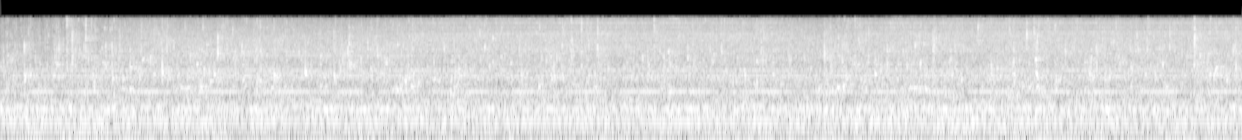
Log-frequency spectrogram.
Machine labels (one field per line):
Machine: pump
